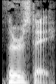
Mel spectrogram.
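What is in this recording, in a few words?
"Thursday", English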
